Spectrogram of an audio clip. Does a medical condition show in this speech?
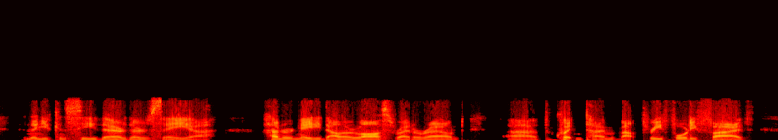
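No.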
